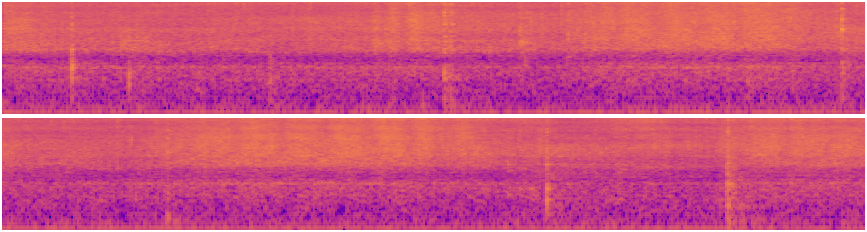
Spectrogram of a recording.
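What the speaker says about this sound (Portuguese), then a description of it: "eu vou entrar com o meu alho e vou fazer o mesmo processo nele. Vou deixar que ele refogue" Garlic sautés in a pan after the onion, a steady close sizzle with occasional scrape and stir clicks running throughout, no talking.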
